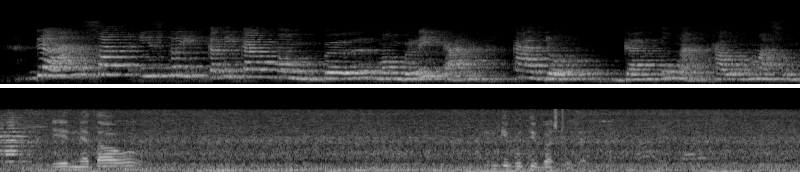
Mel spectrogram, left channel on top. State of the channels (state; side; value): different; both; correlation 0.00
